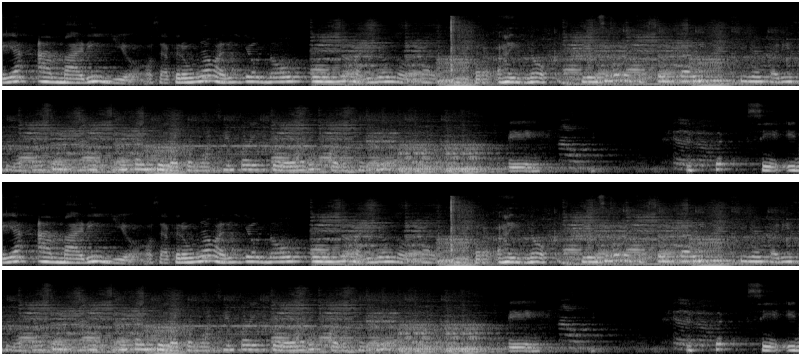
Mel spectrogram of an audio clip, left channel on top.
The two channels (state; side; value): identical; both; correlation 1.00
